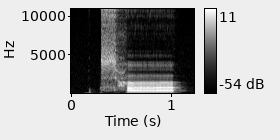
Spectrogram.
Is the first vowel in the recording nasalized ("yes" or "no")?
yes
